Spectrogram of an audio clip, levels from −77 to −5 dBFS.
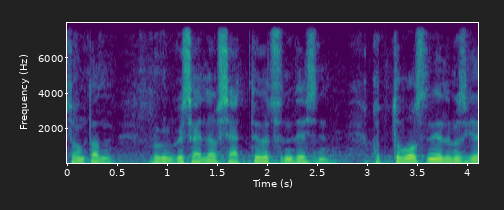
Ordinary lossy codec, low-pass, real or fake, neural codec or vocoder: none; none; fake; codec, 16 kHz, 4 kbps, FreqCodec, larger model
